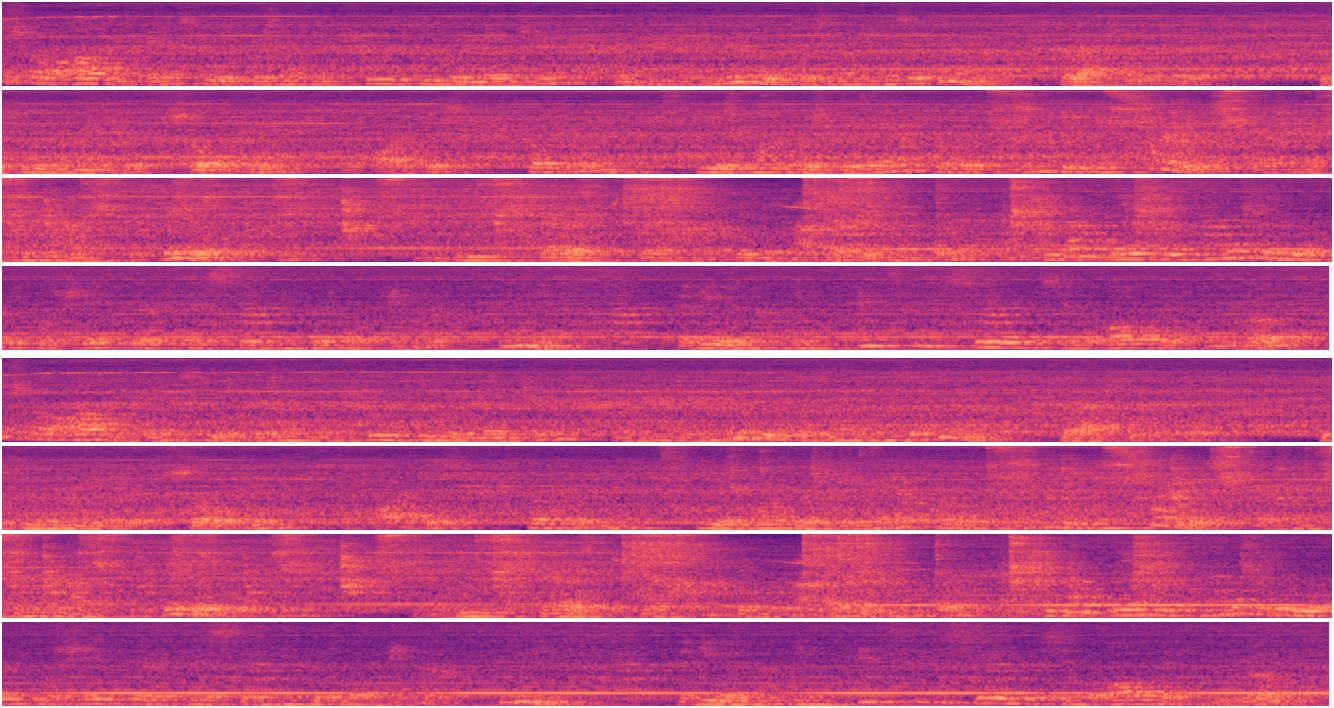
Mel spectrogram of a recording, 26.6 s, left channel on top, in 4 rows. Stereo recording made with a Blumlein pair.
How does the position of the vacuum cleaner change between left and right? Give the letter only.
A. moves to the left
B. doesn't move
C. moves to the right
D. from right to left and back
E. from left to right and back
A.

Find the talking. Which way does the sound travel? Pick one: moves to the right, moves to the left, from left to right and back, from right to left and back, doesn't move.
doesn't move.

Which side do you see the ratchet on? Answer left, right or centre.
right.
